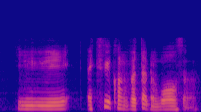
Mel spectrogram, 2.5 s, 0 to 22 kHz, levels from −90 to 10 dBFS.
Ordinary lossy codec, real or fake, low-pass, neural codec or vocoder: MP3, 48 kbps; fake; 5.4 kHz; codec, 24 kHz, 1 kbps, SNAC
